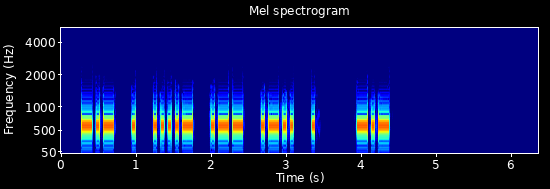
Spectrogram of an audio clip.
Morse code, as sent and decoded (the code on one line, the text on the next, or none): -.- . ....- .-- .-.. / -.-
KE4WLE K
